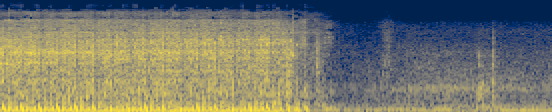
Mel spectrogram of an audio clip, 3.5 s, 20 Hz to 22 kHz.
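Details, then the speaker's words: Outboard motor that sat without spark plugs, fuel pump and filter missing, cranked for compression test: even cranking pulses, readings 110 to 130; good powerhead, normal cranking compression. "110 130 again sweet we have a good power head 110 120 130 on the dot"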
